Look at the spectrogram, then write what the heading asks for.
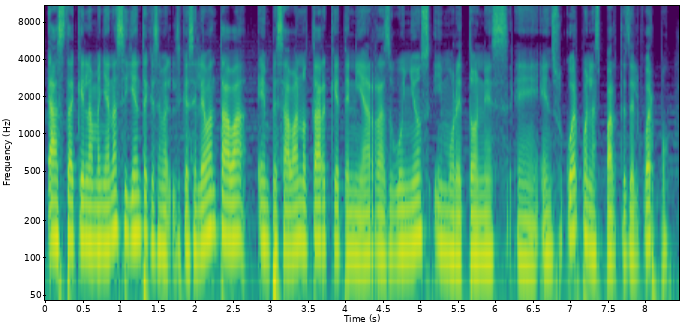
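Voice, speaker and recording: Smooth-voiced man telling stories. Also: medium pitch, steady tone, moderate pace, few pauses, a little mellow, no echo, faint music behind. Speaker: podcast co-host. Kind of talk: casual paranormal storytelling.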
